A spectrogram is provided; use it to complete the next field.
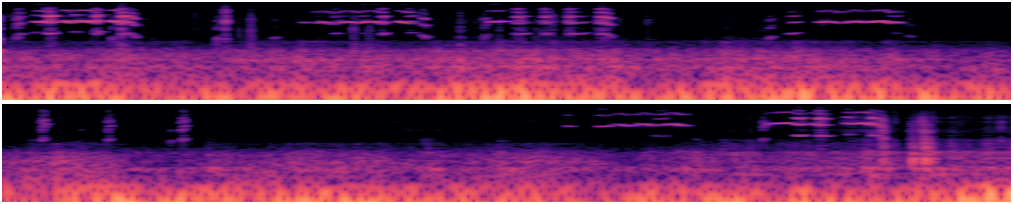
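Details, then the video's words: Lesser kestrel pair, a male and female, courting inside a nest box in Israel. Rival females contest the box. Several bursts of thin, high, chattering calls are repeated over a steady low rumble, with scattered clicks and knocks. "Lesser kestrel pair court"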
